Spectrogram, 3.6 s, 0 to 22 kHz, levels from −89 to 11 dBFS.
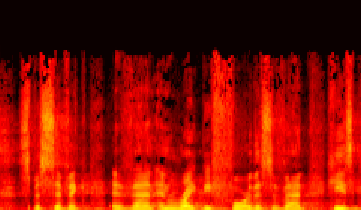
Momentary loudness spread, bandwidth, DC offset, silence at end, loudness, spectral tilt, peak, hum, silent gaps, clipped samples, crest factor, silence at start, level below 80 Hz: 7 LU; 17 kHz; under 0.1%; 0 s; -24 LUFS; -4 dB/octave; -4 dBFS; none; none; under 0.1%; 20 dB; 0 s; -64 dBFS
